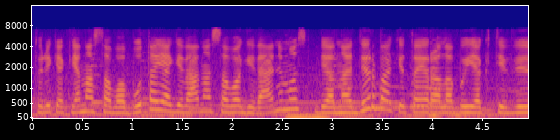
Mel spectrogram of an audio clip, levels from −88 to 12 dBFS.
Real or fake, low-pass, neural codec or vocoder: real; 7.2 kHz; none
